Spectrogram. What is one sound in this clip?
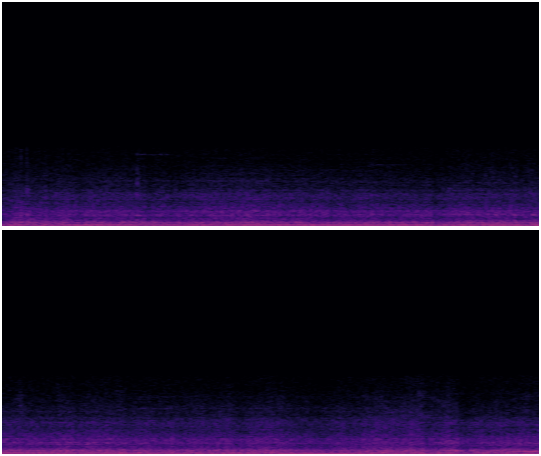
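A bus engine hums and drones steadily while driving.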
